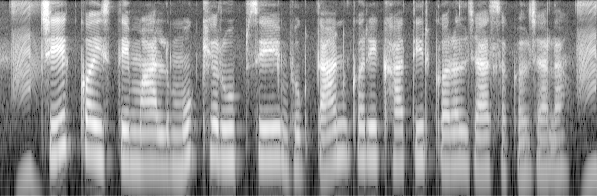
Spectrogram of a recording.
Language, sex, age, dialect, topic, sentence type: Bhojpuri, female, 18-24, Western, banking, statement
